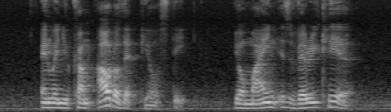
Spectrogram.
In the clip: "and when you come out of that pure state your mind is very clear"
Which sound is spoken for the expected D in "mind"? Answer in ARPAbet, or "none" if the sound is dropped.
D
